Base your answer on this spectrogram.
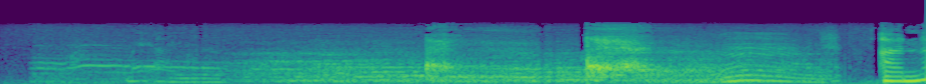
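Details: A fretful child whimpers and vocalizes, broken by two or three short, harsh cough bursts, in a training clip on assessing a child with cough or difficult breathing; childhood cough.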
